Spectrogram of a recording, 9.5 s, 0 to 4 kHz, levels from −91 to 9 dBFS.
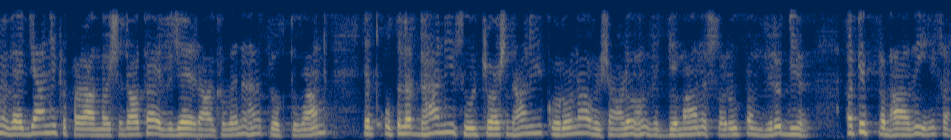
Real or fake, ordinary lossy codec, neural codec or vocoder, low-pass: fake; none; codec, 44.1 kHz, 2.6 kbps, SNAC; 3.6 kHz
